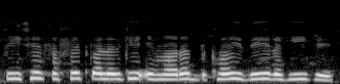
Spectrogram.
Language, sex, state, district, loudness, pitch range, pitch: Hindi, female, Madhya Pradesh, Bhopal, -12 LUFS, 235-260 Hz, 250 Hz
